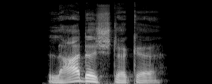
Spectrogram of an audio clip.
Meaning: nominative/accusative/genitive plural of Ladestock
- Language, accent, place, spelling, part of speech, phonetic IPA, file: German, Germany, Berlin, Ladestöcke, noun, [ˈlaːdəˌʃtœkə], De-Ladestöcke.ogg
